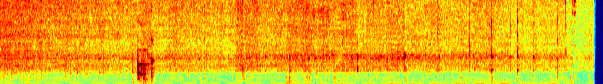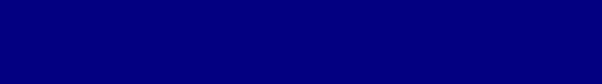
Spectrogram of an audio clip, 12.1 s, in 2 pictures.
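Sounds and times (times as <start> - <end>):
sprouts sizzling in a pan: 0.0 - 6.0.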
